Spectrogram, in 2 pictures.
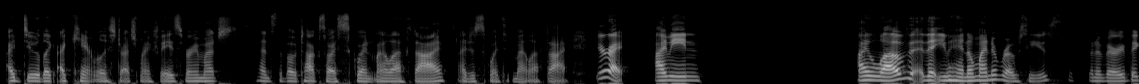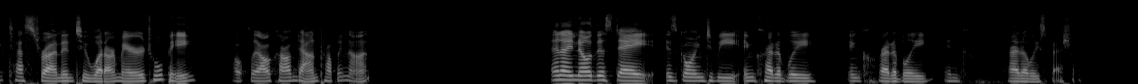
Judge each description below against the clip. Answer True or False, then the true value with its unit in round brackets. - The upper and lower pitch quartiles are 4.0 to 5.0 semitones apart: False (3.6 semitones)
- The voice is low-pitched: False (155 Hz)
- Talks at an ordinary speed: True (180 wpm)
